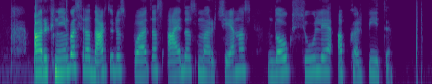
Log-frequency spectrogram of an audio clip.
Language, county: Lithuanian, Vilnius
